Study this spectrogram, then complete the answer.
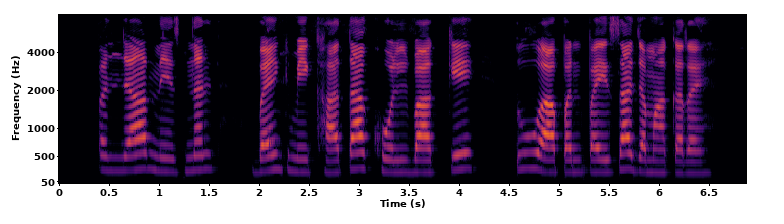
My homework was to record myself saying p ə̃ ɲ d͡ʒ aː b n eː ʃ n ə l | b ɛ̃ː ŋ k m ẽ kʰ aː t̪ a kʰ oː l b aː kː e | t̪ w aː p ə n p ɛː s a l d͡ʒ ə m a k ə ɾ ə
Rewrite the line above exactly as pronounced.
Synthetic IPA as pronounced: p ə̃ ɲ d͡ʒ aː b n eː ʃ n ə l | b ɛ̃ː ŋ k m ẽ kʰ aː t̪ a kʰ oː l b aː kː e | t̪ u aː p ə n p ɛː s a d͡ʒ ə m a k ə ɾ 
